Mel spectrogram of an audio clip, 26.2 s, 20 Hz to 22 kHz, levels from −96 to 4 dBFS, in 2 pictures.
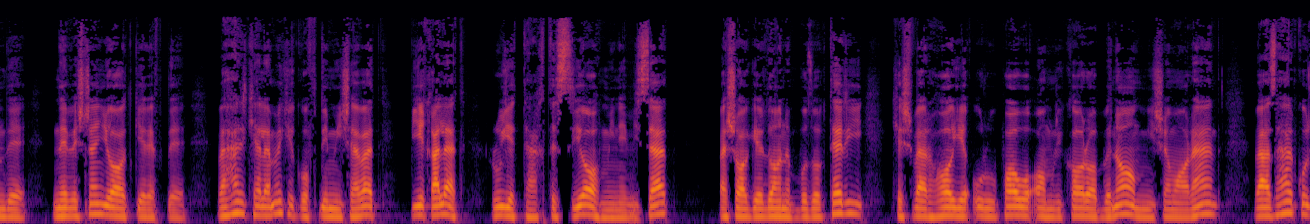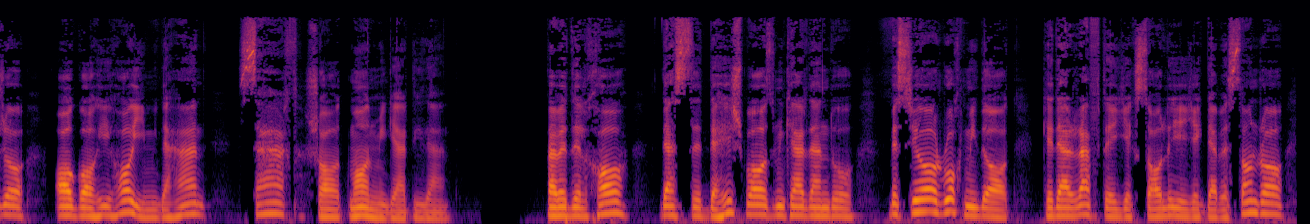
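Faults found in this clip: Buzzy stutter at 6.31–6.35 s and 24.04–24.08 s: Bluetooth stutter, 37 ms missing each time, fitting two lost packets. Receiver repeated its last buffer, then jumped ahead.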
